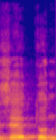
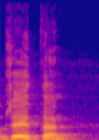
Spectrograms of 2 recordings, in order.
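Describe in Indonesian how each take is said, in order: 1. Kata itu berakhir dengan '-un'. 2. Kata itu berakhir dengan '-an'. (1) "enggak boleh diganti" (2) "tapi tetap Zaidan"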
